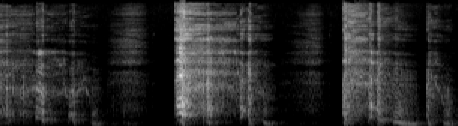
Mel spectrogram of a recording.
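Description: Repeated heavy, harsh coughing in short bursts, consistent with a chest cold cough.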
